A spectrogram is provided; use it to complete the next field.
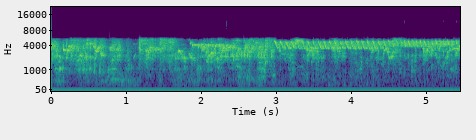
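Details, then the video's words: A canary sings on 4 April 2010, a loud, continuous high trill shifting after a few seconds into a fast, even rattle of rapid repeated notes. "Hier trillert ein Kanarienvogel"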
